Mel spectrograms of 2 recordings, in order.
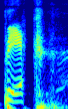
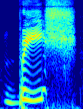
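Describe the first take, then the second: First: The name ends with a k sound. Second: The name ends with an sh sound. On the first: "not Bick" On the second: "Not Beesh"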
